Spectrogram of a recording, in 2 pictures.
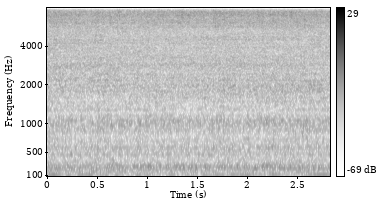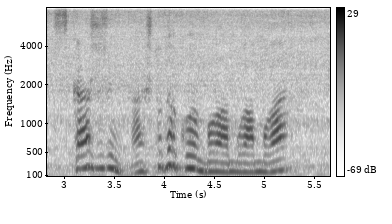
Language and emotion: Russian, neutral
